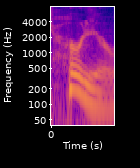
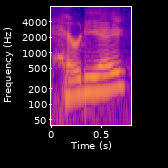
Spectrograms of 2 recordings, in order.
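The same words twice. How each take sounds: First: The name is said like an English word. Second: The name is said like a French word. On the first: It is the intended pronunciation. "but I think it's pronounced Herdier" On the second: It is said as a joke. "kind of as a joke, I pronounce it Herdier, like it's a French word"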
